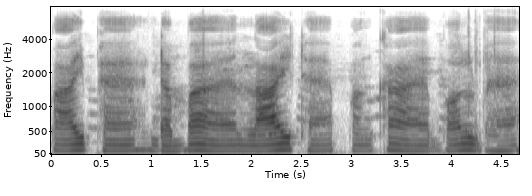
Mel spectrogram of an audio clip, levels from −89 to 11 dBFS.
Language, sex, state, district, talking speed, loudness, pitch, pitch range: Hindi, male, Chandigarh, Chandigarh, 130 wpm, -21 LUFS, 110 Hz, 105-115 Hz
